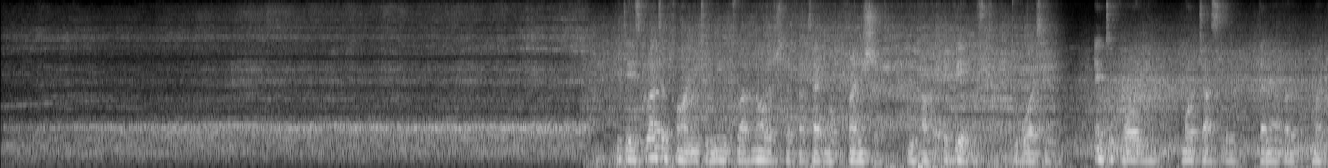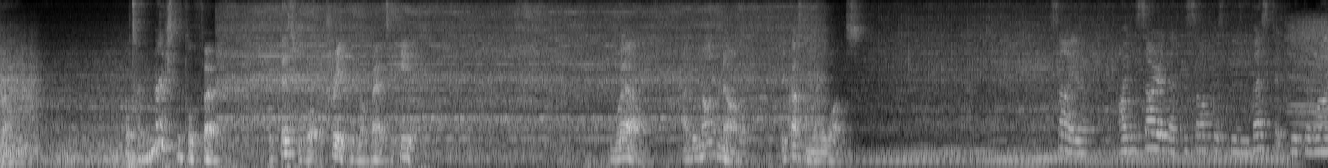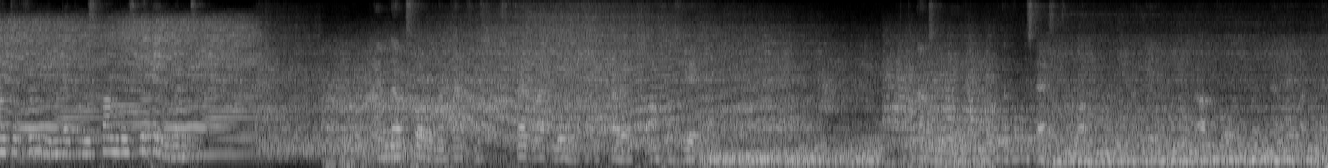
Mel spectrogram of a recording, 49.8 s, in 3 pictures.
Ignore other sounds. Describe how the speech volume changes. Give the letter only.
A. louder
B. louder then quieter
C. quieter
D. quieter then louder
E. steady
C.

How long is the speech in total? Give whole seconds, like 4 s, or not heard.
32 s.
